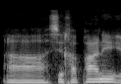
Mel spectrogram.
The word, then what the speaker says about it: Sekgapane: So Levy, the English way, it's L-E-V-Y. Sekgapane is S-E-K-G-A-P-A-N-E. So in my home language, it will be Sekgapane. – So S-E-K-G.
